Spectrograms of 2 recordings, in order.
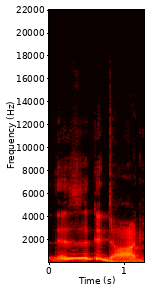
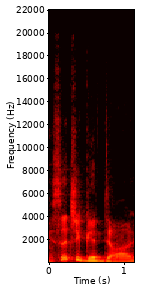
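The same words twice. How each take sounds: First: Dog praise. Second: Low, slow, soft praise; soft dog praise. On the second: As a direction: murmur fondly to a dog. Praising the dog again, softer. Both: Retold or imitated.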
